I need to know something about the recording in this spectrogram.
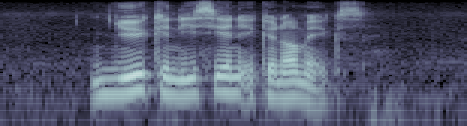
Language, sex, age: English, male, 20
